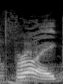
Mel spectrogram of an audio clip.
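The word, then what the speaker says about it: Laphroaig: This week, pairing was the Wild Hunter from Leaf by Oscar with the, I can't pronounce that, A-L-A-P-H-R-O-A-I-G. – Go ahead. – Lefroy. How the hell you pronounce that? Laparoge? – Laparoge. Laparoge. That's going on the list. Laparoge. – Petey Scotch. – Can we get with the real? – Lefroig. – Lefroig? Is that how you pronounce it?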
